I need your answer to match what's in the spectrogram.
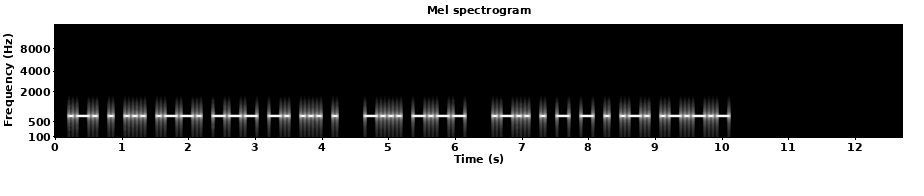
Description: Morse code, heard as a keyed tone, about 20 wpm, 700 Hz. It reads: RESPONSE BY LETTER.
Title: Sentences from Top 1400 Words 20wpm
